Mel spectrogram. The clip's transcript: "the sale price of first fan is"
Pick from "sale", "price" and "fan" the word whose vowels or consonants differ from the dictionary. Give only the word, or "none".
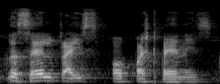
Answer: fan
